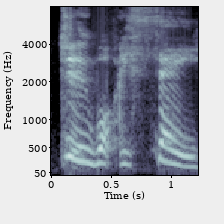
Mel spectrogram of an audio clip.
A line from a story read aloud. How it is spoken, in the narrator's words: snapped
